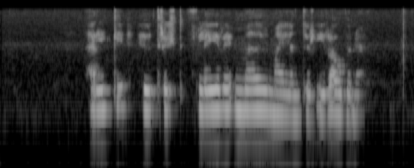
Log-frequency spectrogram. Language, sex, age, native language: Icelandic, female, 11, Icelandic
